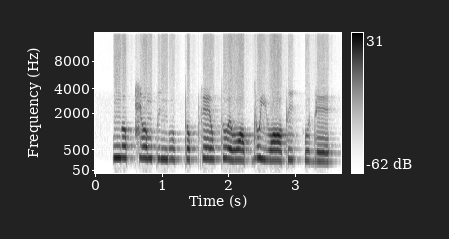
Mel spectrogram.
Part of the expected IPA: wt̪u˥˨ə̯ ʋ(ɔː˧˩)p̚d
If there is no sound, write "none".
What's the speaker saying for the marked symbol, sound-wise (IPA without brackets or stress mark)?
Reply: ɔː˧˩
